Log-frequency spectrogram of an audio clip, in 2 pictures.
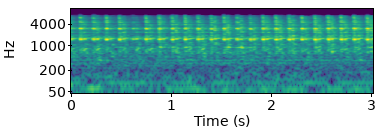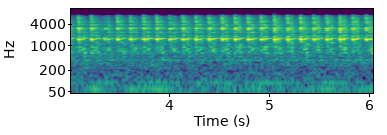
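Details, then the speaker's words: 2018 Fiat Uno, Fire Evo petrol engine, previously opened, running: sharp steady metallic tick about four per second over thin idle; abnormal noise of unknown cause, engine to be disassembled. "vocês conseguiram ouvir o barulho aí pessoal esse é o barulho desse motor Beleza agora o que que a gente vai fazer a gente vai desmontar pessoal né diante desse defeito pessoal diante desse barulho"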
